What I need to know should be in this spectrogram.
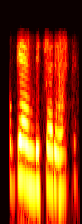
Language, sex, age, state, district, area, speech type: Telugu, female, 18-30, Telangana, Karimnagar, urban, conversation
